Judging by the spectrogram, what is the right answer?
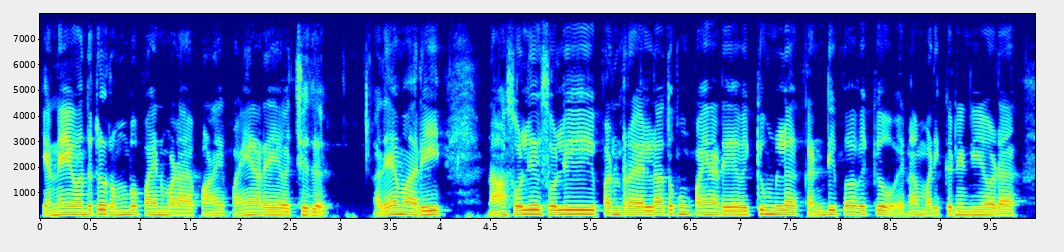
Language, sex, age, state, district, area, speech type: Tamil, male, 18-30, Tamil Nadu, Salem, urban, spontaneous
